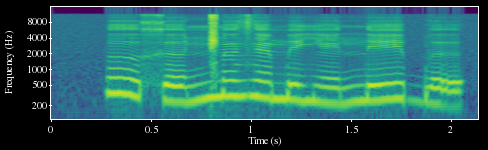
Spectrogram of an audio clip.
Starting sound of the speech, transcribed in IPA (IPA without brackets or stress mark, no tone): ɤ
